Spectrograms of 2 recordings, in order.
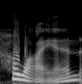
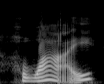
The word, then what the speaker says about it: Hawaii: My dad is Hawaiian, so when I pronounce Hawaii, I pronounce it Hawaii, which is how he pronounces it.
